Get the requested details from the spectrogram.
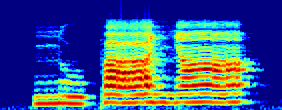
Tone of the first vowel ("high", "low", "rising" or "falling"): low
